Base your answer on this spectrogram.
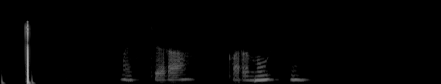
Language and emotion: Russian, sad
